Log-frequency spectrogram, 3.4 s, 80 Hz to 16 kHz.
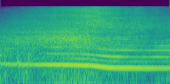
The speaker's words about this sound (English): it's a nice little sound. Yeah. It's a very good sounding V6.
